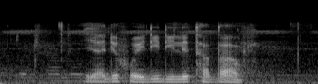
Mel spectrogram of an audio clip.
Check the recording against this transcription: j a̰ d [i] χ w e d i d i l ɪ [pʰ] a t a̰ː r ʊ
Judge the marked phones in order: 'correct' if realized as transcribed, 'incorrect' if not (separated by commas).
correct, incorrect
